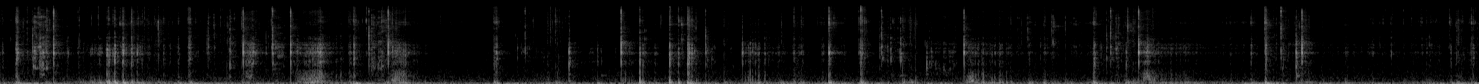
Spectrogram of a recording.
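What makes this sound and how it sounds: A utility knife blade shaves the face of a solid dark green bar of soap held in the hand, making a steady run of short, crisp scraping and clicking strokes. Each cut is dry and bright with almost no ring, set over a soft low rumble, and the strokes come in dense bursts throughout.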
